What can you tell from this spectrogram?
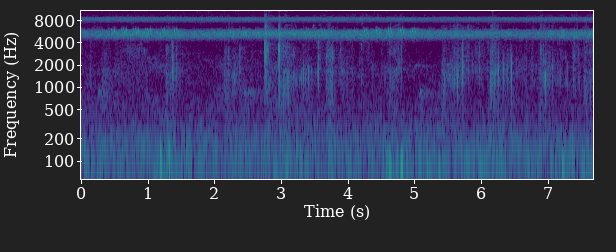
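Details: Morning cricket chorus at ten o'clock near a guest house in Kulaura, Moulvibazar, Bangladesh: continuous shrill ringing trill, with pulsed upper notes and scattered clicks and knocks in the foreground.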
